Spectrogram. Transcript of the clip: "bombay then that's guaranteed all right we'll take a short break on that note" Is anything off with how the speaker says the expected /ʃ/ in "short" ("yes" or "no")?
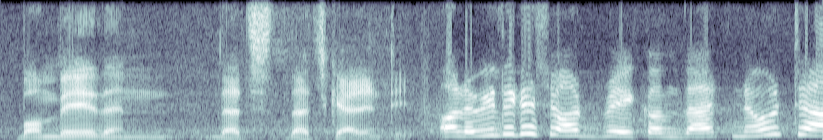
no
